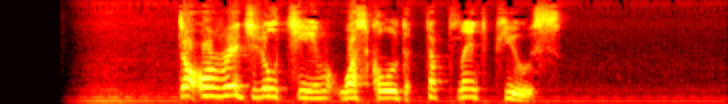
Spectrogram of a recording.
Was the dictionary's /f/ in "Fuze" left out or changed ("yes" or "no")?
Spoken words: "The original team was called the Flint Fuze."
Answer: yes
